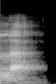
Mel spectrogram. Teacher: Makhrajnya huruf lam ini tepi lidah bagian depan dengan gusi atas. Ya, tepi lidah bagian depan dengan gusi atas.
